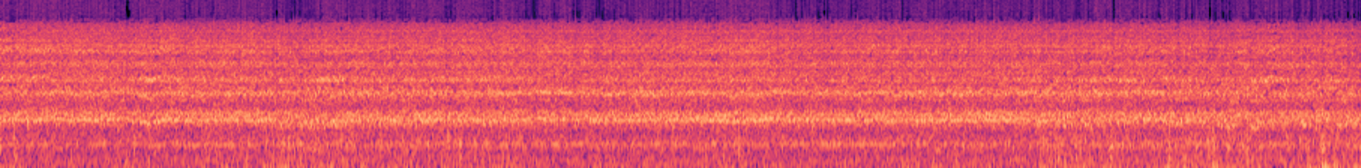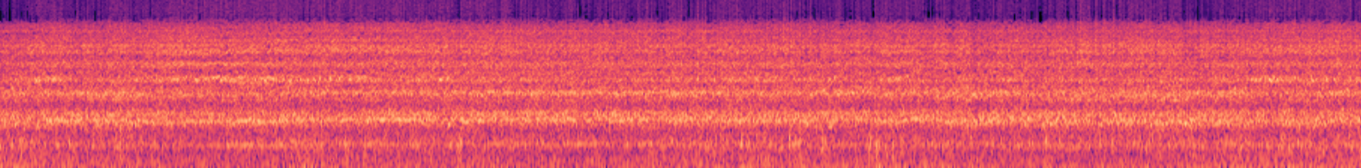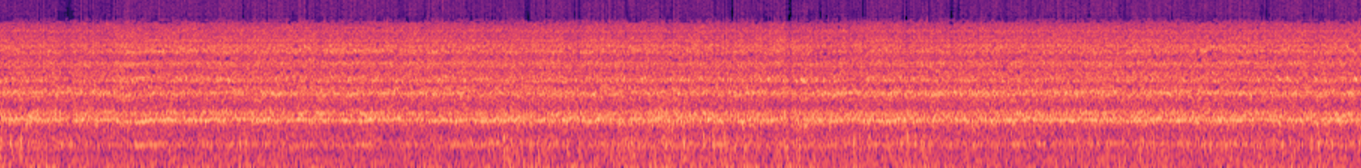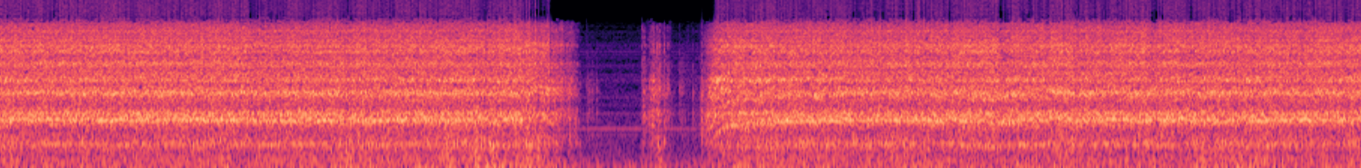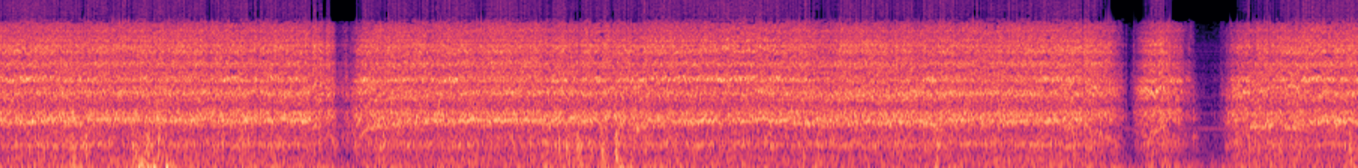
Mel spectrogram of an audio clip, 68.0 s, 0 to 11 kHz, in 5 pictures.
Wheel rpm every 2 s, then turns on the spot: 230, 230, 230, 230, 230, 230, 210, 210, 220, 240, 230, 230, 210, 220, 230, 230, 230, 230, 230, 230, 230, 230, 220, 40, 210, 230, 230, 230, 190, 210, 230, 220, 160, 120.
none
